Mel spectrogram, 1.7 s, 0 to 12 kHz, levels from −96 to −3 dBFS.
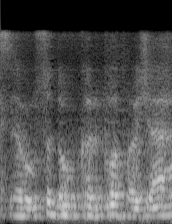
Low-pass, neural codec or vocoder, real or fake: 7.2 kHz; codec, 16 kHz, 0.9 kbps, LongCat-Audio-Codec; fake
